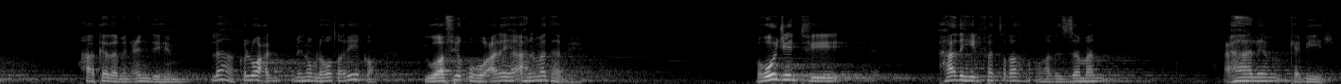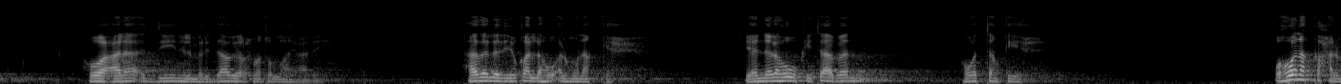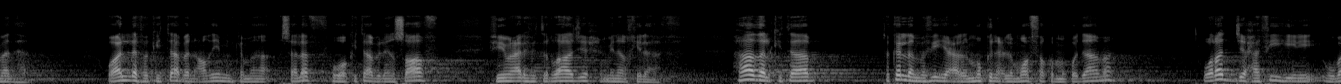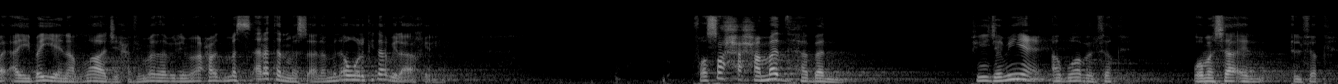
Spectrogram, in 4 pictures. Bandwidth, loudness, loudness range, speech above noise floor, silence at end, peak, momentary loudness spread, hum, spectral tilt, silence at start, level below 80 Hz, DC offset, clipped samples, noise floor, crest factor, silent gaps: 10.5 kHz; -33 LUFS; 5 LU; 37 dB; 0 s; -10 dBFS; 19 LU; none; -5 dB/octave; 0 s; -60 dBFS; under 0.1%; under 0.1%; -69 dBFS; 24 dB; none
